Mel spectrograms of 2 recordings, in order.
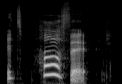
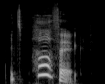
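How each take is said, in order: First: It's perfect said slower and high with a rise; It's perfect sung out high and slow; drawn-out high delight. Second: Delighted. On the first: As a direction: savour It's perfect, stretched and rising. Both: Real, not acted. Repeated with different tune.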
